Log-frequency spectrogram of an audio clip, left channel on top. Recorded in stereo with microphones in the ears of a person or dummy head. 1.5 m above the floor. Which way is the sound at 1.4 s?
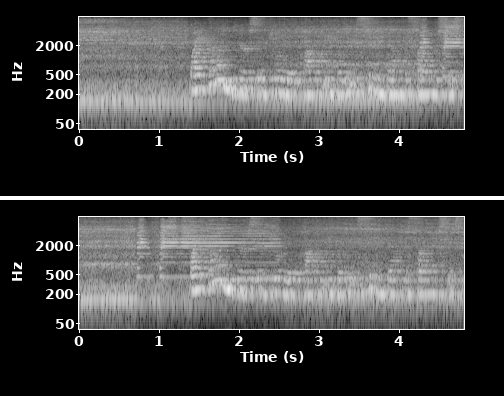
60° right (ahead or behind).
